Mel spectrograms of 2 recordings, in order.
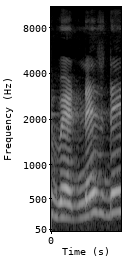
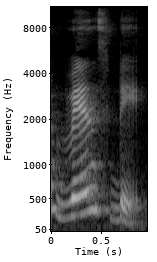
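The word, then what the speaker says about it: Wednesday: देखिए एग्जाम्पल, ये लिखा है, इसको हम आम बोलचाल में वेडनेसडे जरूर बोल देते हैं बच्चों, लेकिन प्रोनाउंसिएशन ये गलत है, ये बोला जाता है वेंसडे। वेडनेसडे नहीं बोला जाता, ये होता है वेंसडे। तो यहाँ पे डी को हमें नहीं बोलना होता है।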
